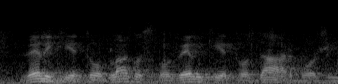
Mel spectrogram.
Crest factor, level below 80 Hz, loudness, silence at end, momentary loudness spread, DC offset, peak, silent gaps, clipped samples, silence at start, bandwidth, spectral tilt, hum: 16 dB; -52 dBFS; -36 LUFS; 0 s; 8 LU; under 0.1%; -18 dBFS; none; under 0.1%; 0 s; 12 kHz; -7.5 dB/octave; none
